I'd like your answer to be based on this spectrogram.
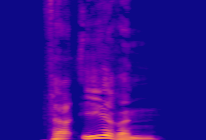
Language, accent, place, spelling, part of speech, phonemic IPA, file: German, Germany, Berlin, verehren, verb, /fɛɐ̯ˈeːʁən/, De-verehren.ogg
- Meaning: 1. to revere, to venerate 2. to adore 3. to worship 4. to present something as a gift or honour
